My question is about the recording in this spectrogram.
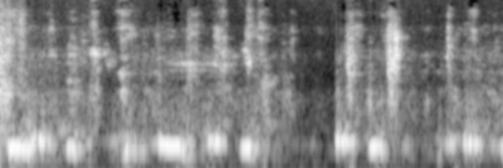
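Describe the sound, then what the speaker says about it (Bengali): Giribaz pigeons coo close by in repeated soft, throaty bursts, one after another with a short pause midway. "এটা মাদি কবুতর"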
